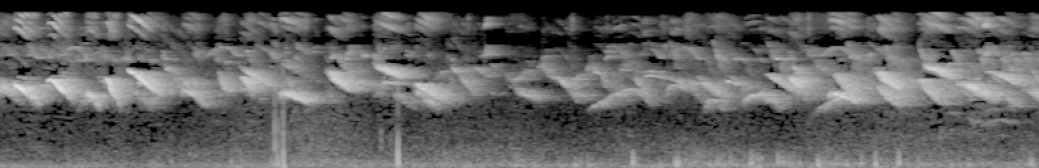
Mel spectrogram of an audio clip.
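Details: Green-winged saltator singing Paraná-style song from a covered cage: dense run of quick descending and rising whistled notes, near-continuous, dipping briefly midway, with a few faint clicks beneath.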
